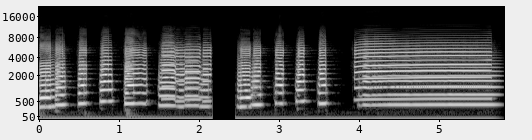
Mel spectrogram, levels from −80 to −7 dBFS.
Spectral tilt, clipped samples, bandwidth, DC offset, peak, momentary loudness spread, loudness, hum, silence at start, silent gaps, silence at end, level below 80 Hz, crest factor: 1 dB/octave; under 0.1%; 12.5 kHz; 0.7%; 0 dBFS; 6 LU; -14 LUFS; none; 0 s; 2.16-2.45 s; 0 s; -62 dBFS; 16 dB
